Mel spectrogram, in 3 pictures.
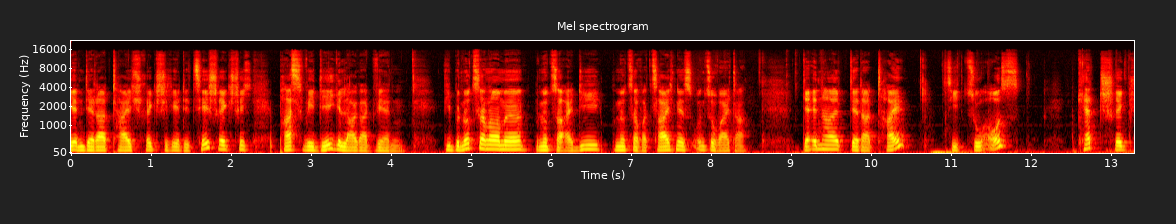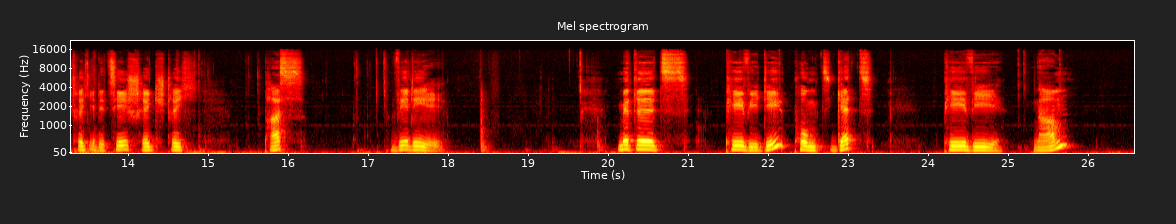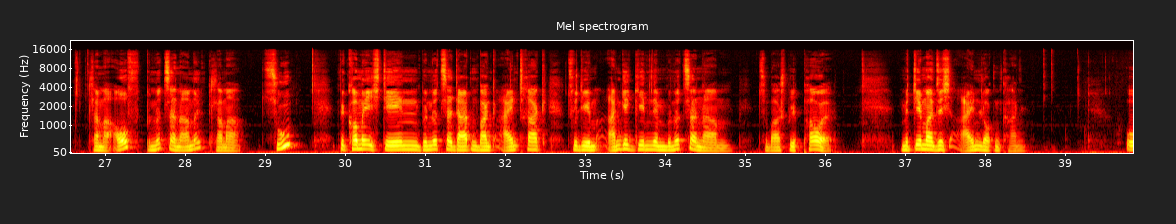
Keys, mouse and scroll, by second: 8.8 click, 10.6-15.4 typing, 16.6-17.9 typing, 21.4 click, 25.0 click, 25.6-27.0 drag, 38.6 click.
